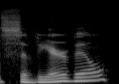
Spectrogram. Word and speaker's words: Sevierville: Did you say the town was called Sevierville? Sevierville, Tennessee. Like severe? Well, it's spelled a little different.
